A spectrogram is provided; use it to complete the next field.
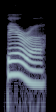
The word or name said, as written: Berra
